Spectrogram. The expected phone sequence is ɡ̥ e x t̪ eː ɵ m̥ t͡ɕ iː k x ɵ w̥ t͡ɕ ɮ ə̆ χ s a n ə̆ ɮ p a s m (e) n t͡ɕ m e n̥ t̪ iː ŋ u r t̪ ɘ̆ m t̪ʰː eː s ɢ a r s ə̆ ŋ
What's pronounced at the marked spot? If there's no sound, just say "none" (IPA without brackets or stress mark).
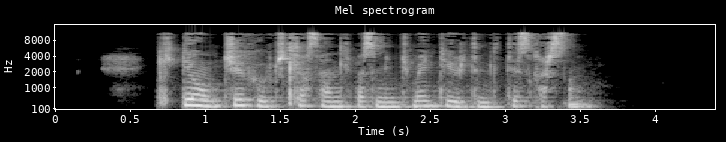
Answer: e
